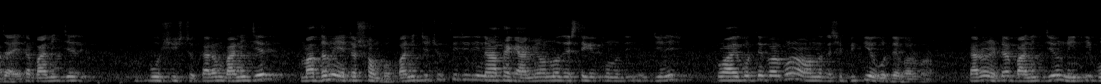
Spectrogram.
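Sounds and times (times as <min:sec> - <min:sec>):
man lecturing: 0:00.0 - 0:11.0.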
